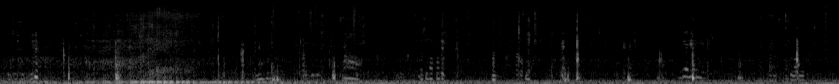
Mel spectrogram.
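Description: Rumbling microphone handling noise from the hand-held phone about a second in, then scattered soft taps and rustles from hands working loose soil and potato plants, with a few brief low voice sounds.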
